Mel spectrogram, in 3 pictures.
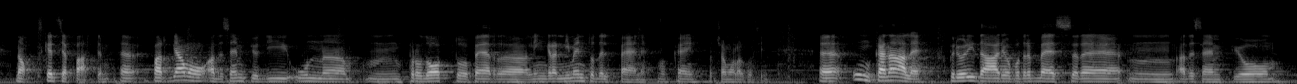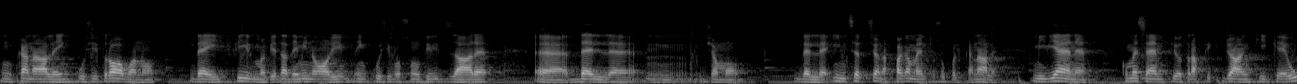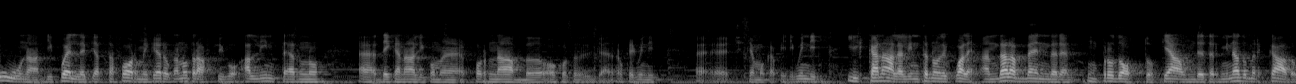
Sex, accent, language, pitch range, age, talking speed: male, native, Italian, 115-140 Hz, 20-39, 155 wpm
